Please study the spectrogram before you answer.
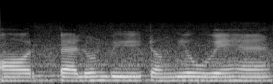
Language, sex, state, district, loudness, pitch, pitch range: Hindi, female, Chhattisgarh, Raipur, -13 LUFS, 180 Hz, 175-180 Hz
